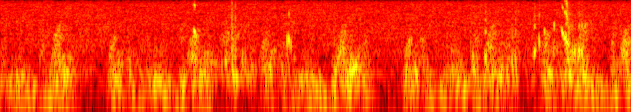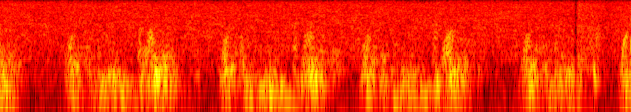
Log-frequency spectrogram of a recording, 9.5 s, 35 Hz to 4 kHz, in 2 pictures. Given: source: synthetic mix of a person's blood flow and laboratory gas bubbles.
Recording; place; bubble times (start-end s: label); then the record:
Doppler ultrasound of blood flow; precordium
1.42-1.50 s: bubbles
1.62-1.93 s: bubbles
2.12-2.22 s: bubbles
3.50-3.92 s: bubbles
3.96-4.47 s: bubbles
9.13-9.27 s: bubbles
9.43-9.48 s: bubbles
From the record:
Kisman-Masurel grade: 223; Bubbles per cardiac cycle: several, 3 to 8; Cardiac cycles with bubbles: 10 to 50%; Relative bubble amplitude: loud (0.450 to 0.775); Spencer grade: 2 (many but less than half of the cardiac periods contain bubble signals, singularly or in groups); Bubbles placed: anywhere in the cardiac cycle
